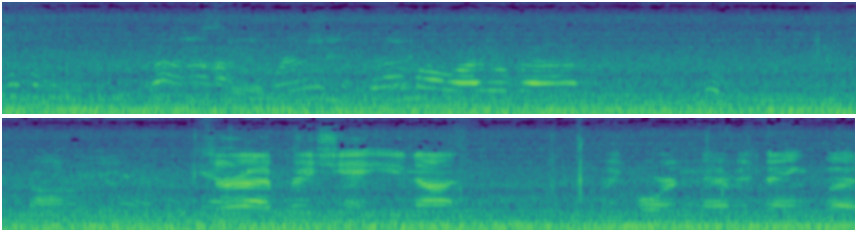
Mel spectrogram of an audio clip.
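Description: Indistinct voices of people talking some distance off, in short stretches, over a steady low rumble.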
